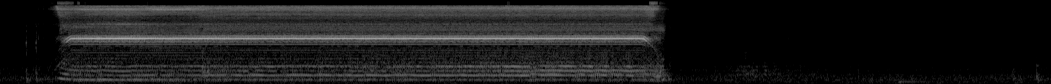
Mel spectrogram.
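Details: Two Z-axis steppers wired in parallel on one Duet driver, current raised for two motors, acceleration 120, feed rate about 2000: a high steady buzzy whine with no smooth travel. Motors are stalling and chattering in place since an earlier bed-lowering stall, cause unknown.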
